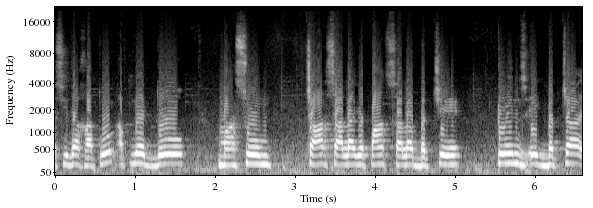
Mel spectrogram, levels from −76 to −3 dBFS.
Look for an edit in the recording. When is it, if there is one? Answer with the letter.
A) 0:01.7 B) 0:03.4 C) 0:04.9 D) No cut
D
